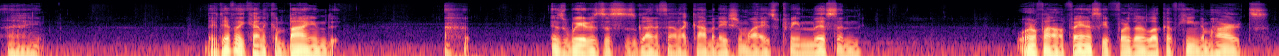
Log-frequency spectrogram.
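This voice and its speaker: A man's voice: deep voice, little pitch movement, unhurried, long pauses. A man hosting a let's play, giving casual, rambling commentary over the game with chuckling asides and frequent restarts. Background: faint game music and sounds.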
